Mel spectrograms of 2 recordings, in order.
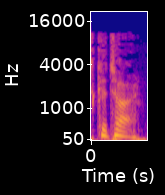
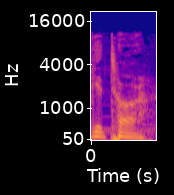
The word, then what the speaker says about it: Qatar: Qatar? – It's Qatar. No, not guitar.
